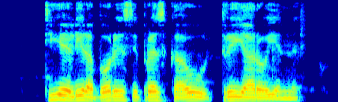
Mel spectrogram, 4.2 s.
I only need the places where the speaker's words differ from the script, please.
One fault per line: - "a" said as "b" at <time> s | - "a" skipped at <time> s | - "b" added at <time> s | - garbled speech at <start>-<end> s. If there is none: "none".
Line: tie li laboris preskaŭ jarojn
- "tri" added at 2.8 s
